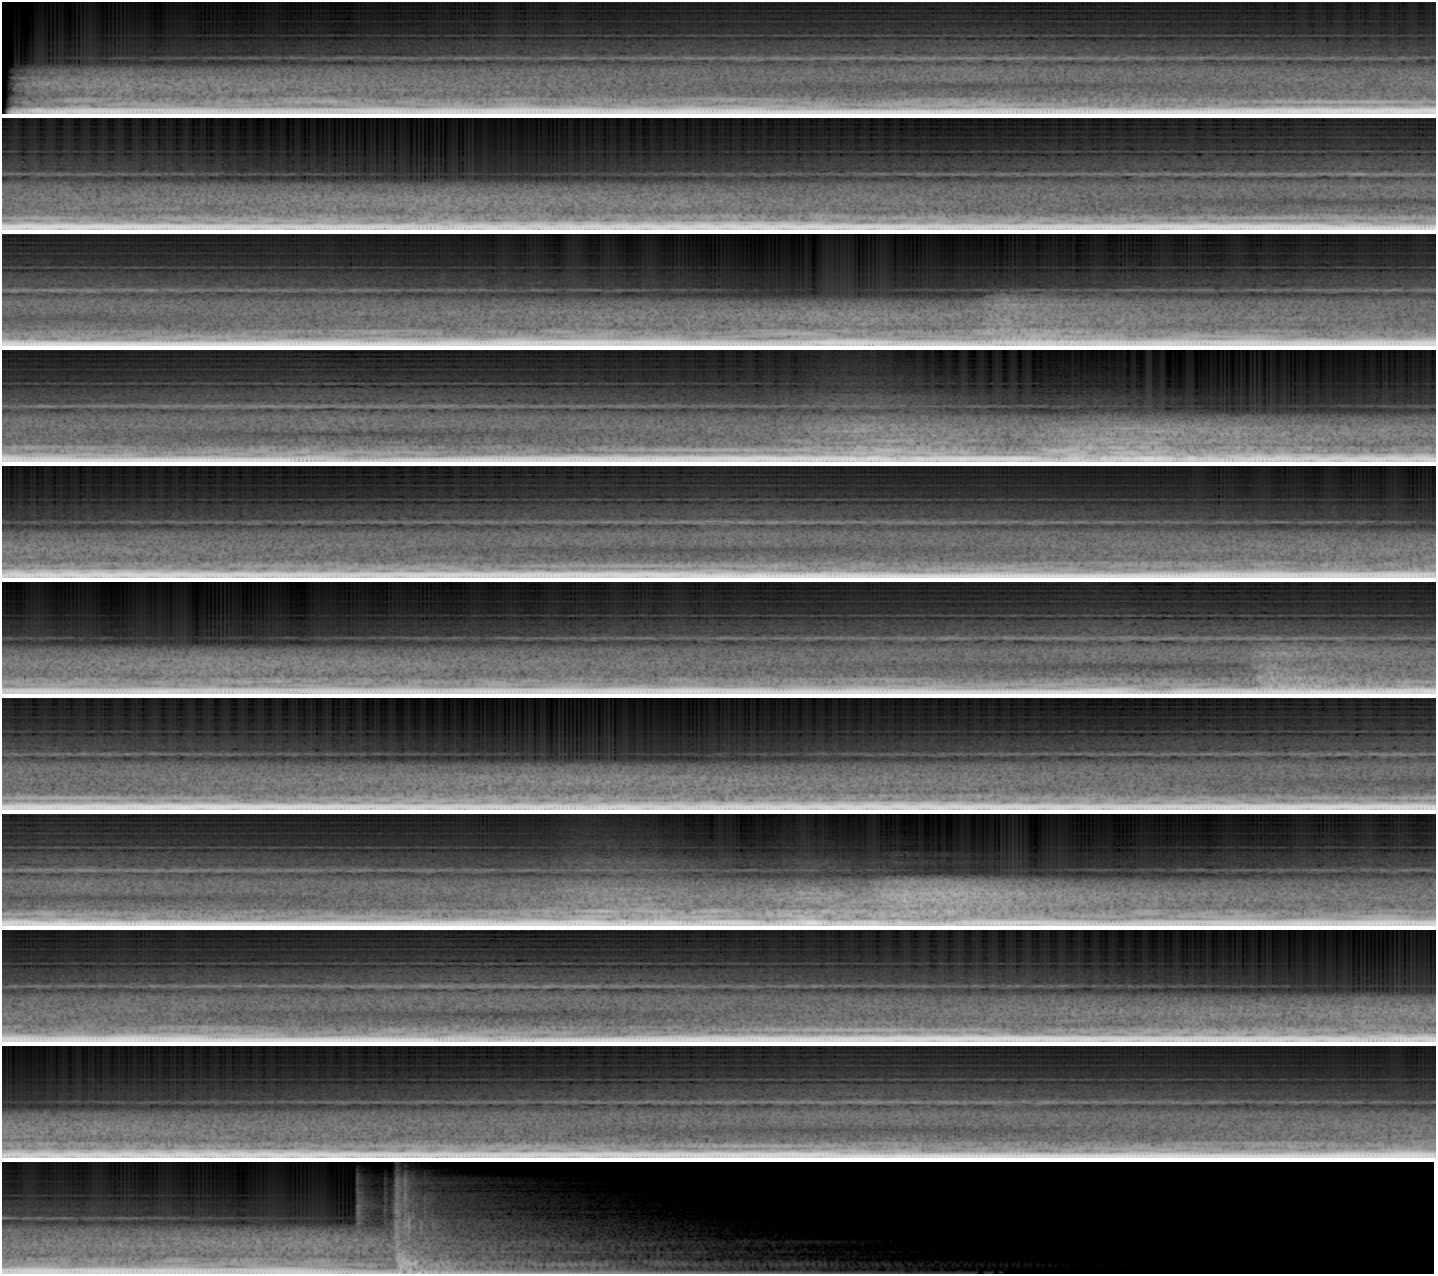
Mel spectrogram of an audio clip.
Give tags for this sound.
Ambiance Spoopy Waow

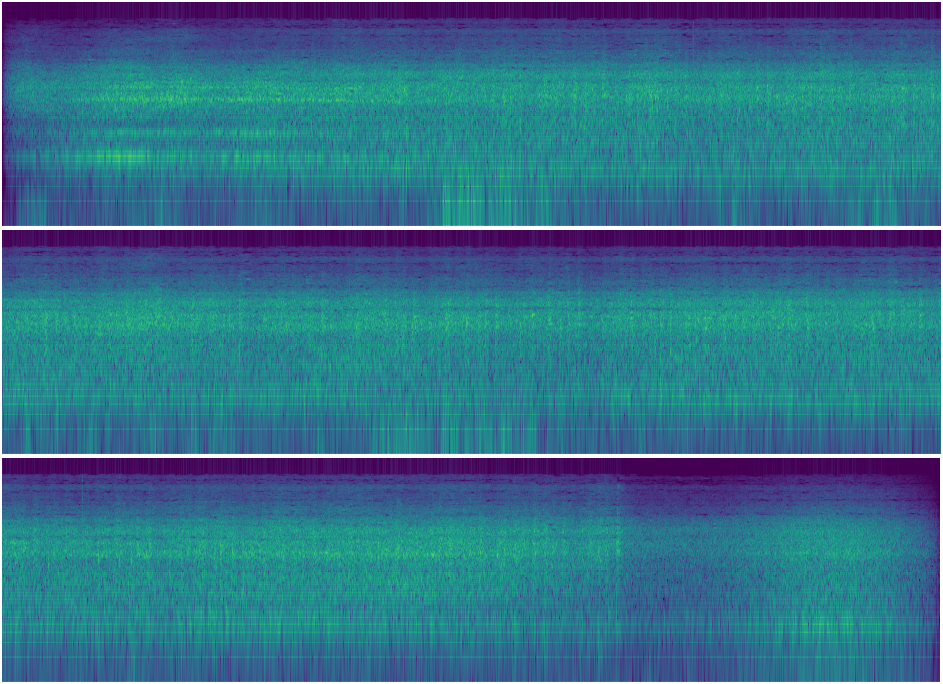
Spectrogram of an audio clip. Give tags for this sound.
field-recording noise poland poznan railroad street train

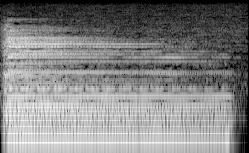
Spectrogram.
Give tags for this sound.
guitar chord

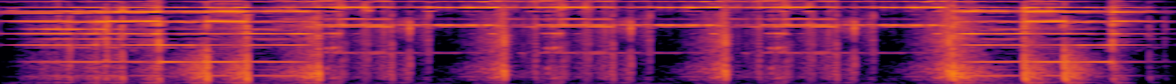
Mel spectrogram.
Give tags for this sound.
bell ding key ring

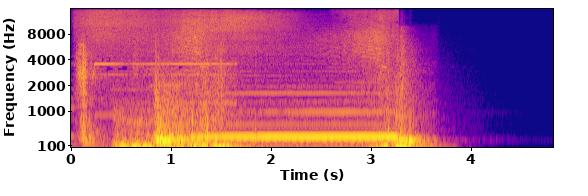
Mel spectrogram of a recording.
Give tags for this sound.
Gears Hydraulics Landing Ship Vessel landing-gears spaceship

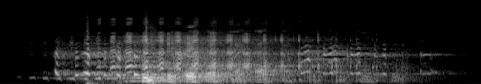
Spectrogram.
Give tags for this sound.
chuckle daemon laughter sinister voice

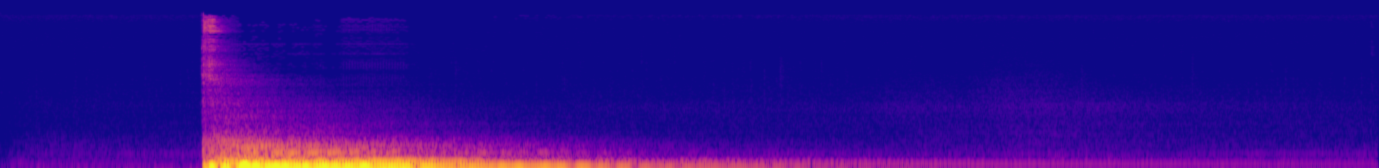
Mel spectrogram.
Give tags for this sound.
ambiance anxious apprehension creepy dark deep dread fear frightful ghost Gothic hatred haunted horror macabre panic phantasm phantom rumble scare scary sinister spooky sting stinger story suspense terrifying terror

